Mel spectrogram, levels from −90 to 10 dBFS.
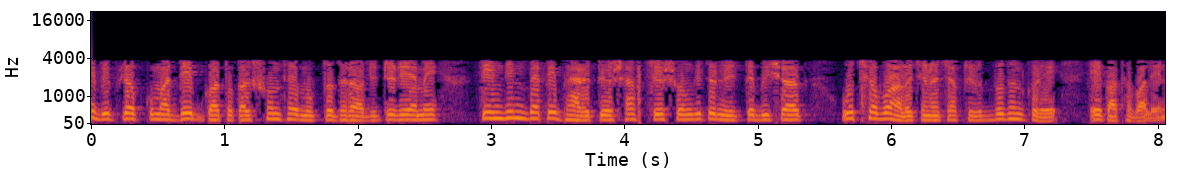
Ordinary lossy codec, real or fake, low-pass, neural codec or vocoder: none; real; 3.6 kHz; none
